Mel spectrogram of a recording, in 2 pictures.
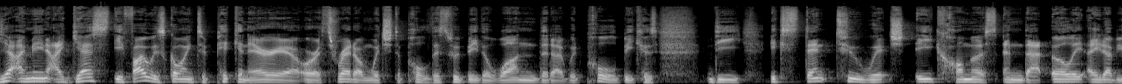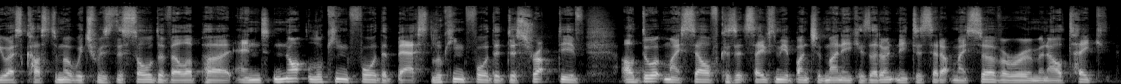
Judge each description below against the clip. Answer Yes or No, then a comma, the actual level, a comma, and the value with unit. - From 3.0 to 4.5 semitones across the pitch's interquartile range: No, narrow, 2.5 semitones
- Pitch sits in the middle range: No, low, 110 Hz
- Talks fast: Yes, fast, 215 wpm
